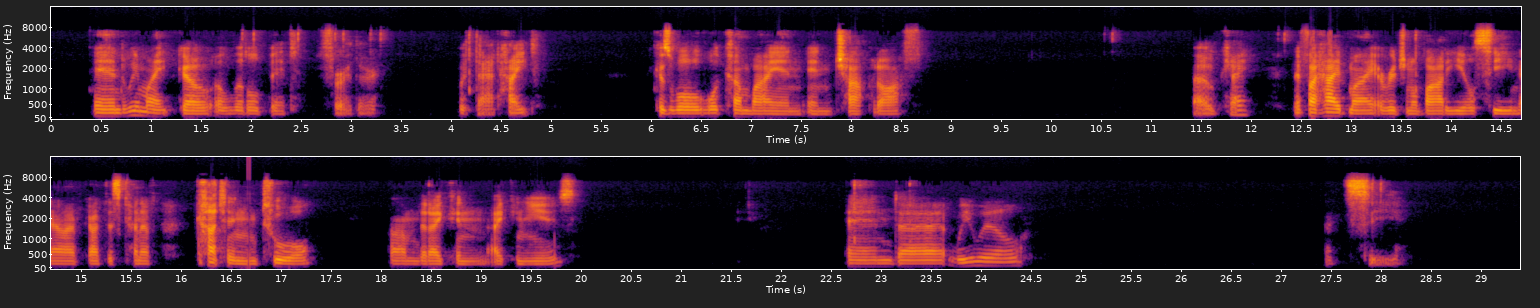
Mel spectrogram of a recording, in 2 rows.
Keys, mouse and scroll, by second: 1.8 click, 2.3 click, 2.8 click, 3.7-5.0 scroll down 1, 4.1-5.2 middle drag, 6.3-7.2 scroll up 2, 12.2 click, 12.4 space, 13.3 middle click, 13.6 middle click, 19.1-19.5 scroll down 1, 19.9-20.5 scroll up 2, 20.5-21.0 scroll up 1, 21.0-22.5 scroll down 2, 22.6 middle click, 23.4-24.2 scroll down 2, 24.2-25.0 scroll up 2, 27.8 click.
